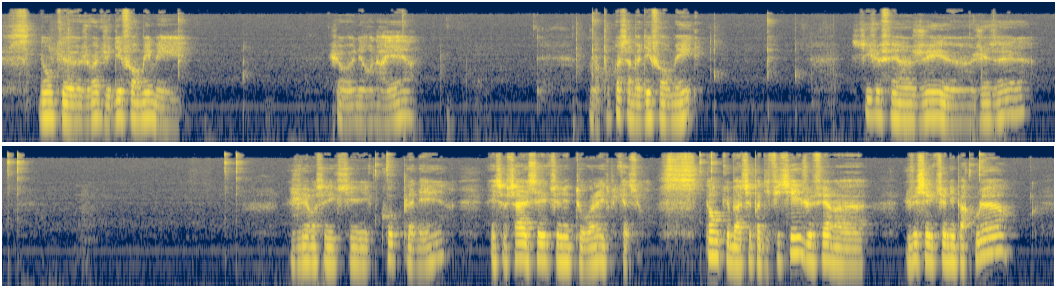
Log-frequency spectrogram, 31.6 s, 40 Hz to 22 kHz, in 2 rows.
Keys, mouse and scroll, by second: 1.0 Tab, 1.9-2.3 scroll up 1, 2.7 middle click, 4.2 scroll down 1, 4.3-4.9 scroll up 1, 5.5 ctrl+z, 7.1 scroll down 1, 8.9 shift+middle click, 11.5 middle click, 14.5 g, 16.4-17.5 scroll up 1, 19.2 right click, 20.5 q, 26.3 right click, 30.3 click.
